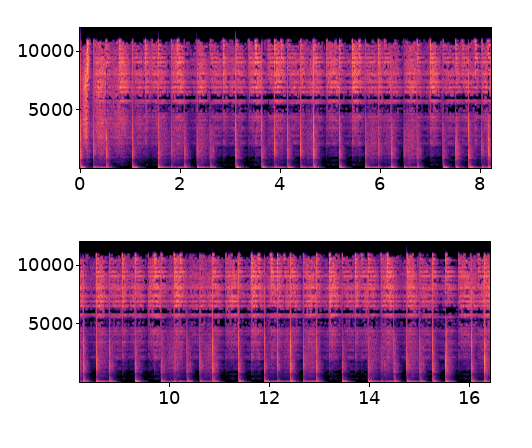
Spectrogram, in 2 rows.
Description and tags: reverb short house beat 116bpm with-05
reverb short house beat 116bpm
